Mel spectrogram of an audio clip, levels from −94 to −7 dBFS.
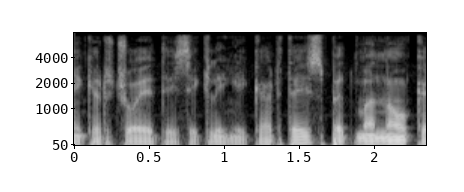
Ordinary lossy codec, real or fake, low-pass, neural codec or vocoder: MP3, 64 kbps; real; 7.2 kHz; none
